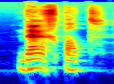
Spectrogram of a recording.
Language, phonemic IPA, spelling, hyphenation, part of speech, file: Dutch, /ˈbɛrxpɑt/, bergpad, berg‧pad, noun, Nl-bergpad.ogg
- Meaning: mountain path, mountainous road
